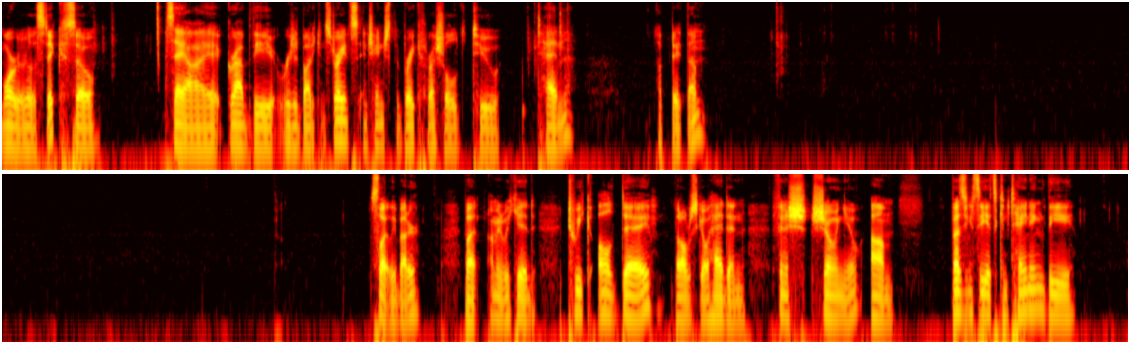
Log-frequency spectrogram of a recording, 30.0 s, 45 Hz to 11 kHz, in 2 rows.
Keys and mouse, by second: 1.4 t, 10.3 t, 11.0-13.8 drag, 20.2-21.9 drag, 24.1 click, 25.0 middle click, 27.6-29.4 drag.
